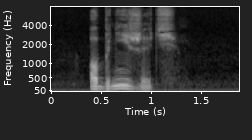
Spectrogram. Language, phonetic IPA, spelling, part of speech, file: Polish, [ɔbʲˈɲiʒɨt͡ɕ], obniżyć, verb, Pl-obniżyć.ogg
